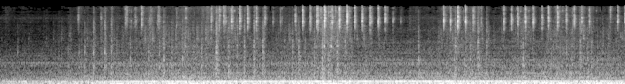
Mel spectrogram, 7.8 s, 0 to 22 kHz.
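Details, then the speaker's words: 2021 Toyota Hilux pickup with about 50,000 km of farm work, recorded in the cab while driving over rough ground: only steady low road rumble, no squeaks or rattles; cab and dashboard tight (a later tick was traced to the radio's weight). "Viram aí, guerreiros? Nada."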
